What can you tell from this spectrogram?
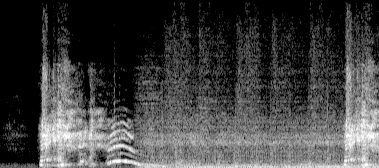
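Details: A sharp sneeze-like burst with a rising-falling vocal tail, followed by loud music.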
